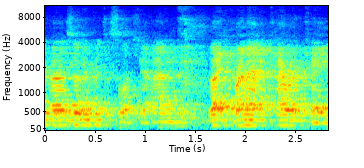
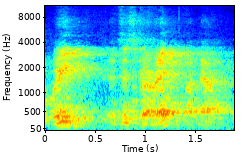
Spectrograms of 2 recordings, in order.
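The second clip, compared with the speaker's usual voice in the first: put-on French accent; 8 semitones lower than usual. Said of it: "it could be a, a little bit French".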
